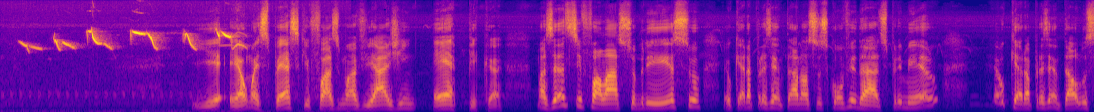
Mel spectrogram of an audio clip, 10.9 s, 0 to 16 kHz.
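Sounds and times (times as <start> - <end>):
caboclinho seedeater singing clear whistled notes: 0.2 - 2.5
speech: 1.9 - 10.9.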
